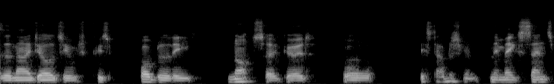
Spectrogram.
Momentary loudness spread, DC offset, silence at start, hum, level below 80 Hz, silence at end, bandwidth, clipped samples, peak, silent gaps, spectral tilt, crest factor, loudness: 10 LU; under 0.1%; 0 s; none; -72 dBFS; 0 s; 8.8 kHz; under 0.1%; -10 dBFS; none; -5.5 dB/octave; 16 dB; -27 LUFS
